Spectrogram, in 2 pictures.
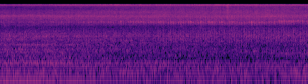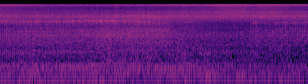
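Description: A diesel box truck idles close by.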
